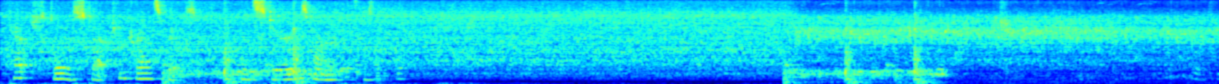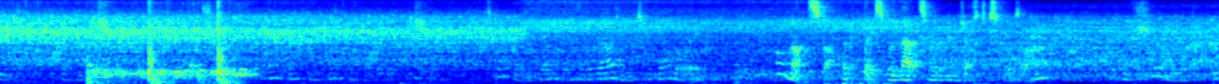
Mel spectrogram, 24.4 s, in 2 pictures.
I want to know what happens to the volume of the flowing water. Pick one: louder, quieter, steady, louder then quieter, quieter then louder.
quieter.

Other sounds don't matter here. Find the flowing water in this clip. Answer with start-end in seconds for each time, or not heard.
0.0-24.3.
